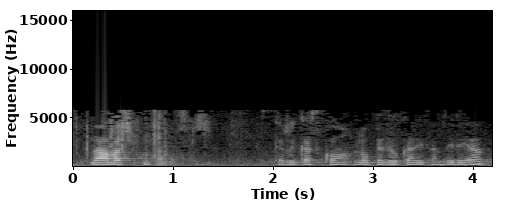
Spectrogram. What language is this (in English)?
Basque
